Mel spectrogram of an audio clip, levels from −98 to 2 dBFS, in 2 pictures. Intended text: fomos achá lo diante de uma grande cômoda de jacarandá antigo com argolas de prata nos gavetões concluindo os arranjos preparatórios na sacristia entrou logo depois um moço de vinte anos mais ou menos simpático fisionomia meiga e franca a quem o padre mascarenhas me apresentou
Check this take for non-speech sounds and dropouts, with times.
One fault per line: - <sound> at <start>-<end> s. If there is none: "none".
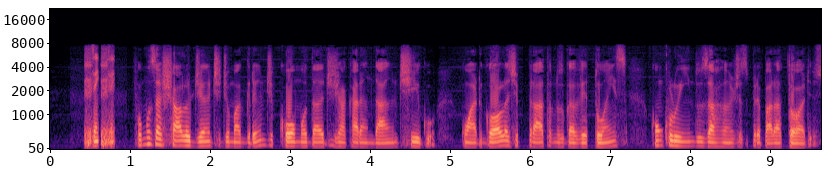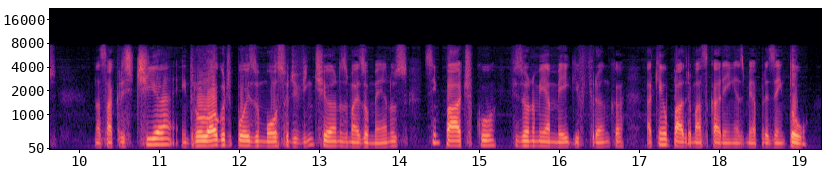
- laugh at 0.4-0.8 s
